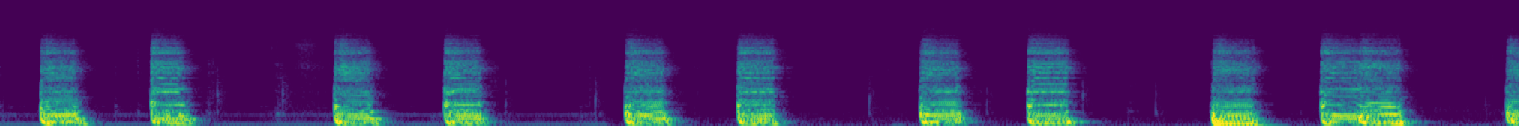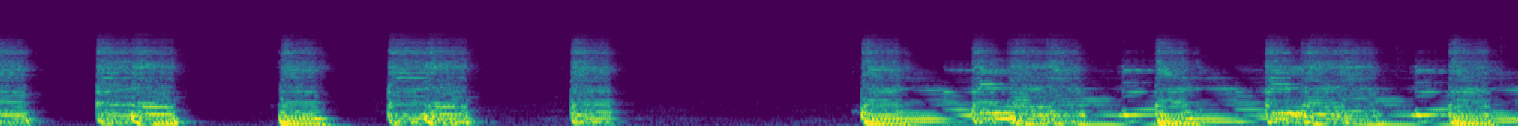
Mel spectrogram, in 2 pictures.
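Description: Part of a rock cover song: loud, distorted electric guitar chords hit in short, evenly spaced stabs with silences between, then the full band comes in and plays continuously.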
